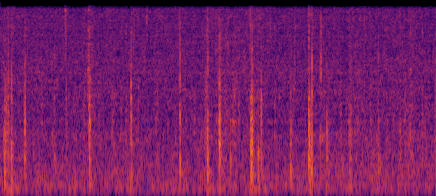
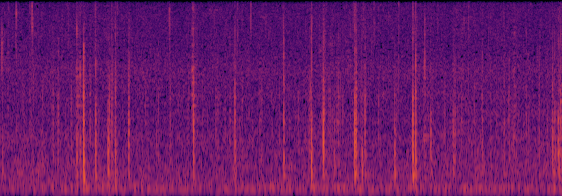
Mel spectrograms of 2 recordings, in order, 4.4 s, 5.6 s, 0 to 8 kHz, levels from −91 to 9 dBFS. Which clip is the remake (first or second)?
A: first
